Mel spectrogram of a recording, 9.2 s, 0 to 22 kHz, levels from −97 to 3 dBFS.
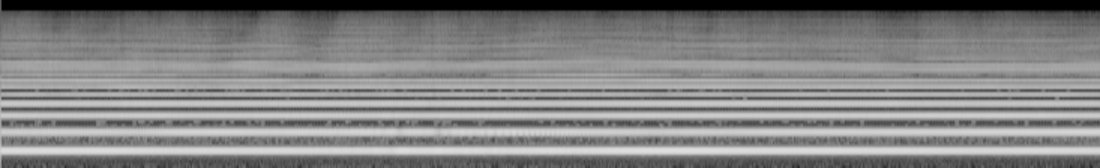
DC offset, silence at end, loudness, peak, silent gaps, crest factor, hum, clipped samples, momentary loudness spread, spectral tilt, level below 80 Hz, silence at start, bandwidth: under 0.1%; 0 s; -11 LUFS; -2 dBFS; none; 10 dB; none; under 0.1%; 1 LU; 2.5 dB/octave; -66 dBFS; 0 s; 16 kHz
